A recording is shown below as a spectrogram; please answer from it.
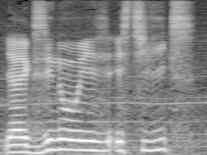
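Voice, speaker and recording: A man's voice: high-pitched, normal speed, darkish tone. A man giving casual live motorsport commentary, calling each overtake as it happens. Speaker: esports motor racing commentator. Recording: clear background noise, vehicle sounds.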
